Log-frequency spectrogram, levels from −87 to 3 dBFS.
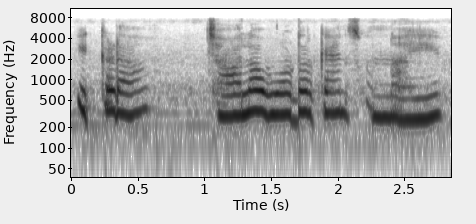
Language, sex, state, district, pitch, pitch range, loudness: Telugu, female, Telangana, Mahabubabad, 320 Hz, 295-335 Hz, -14 LUFS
